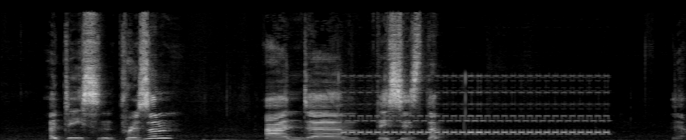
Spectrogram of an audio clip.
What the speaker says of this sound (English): that's the phone. Should probably pick up the phone.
